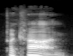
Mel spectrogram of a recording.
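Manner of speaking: "pecan" as puh-KAHN; puh-KAHN pronunciation. Shown as a demonstration. Citing the dictionary to the team, "pecan" as puh-KAHN. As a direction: say "pecan" with a weak first syllable, then KAHN. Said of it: "they say specifically pecan".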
